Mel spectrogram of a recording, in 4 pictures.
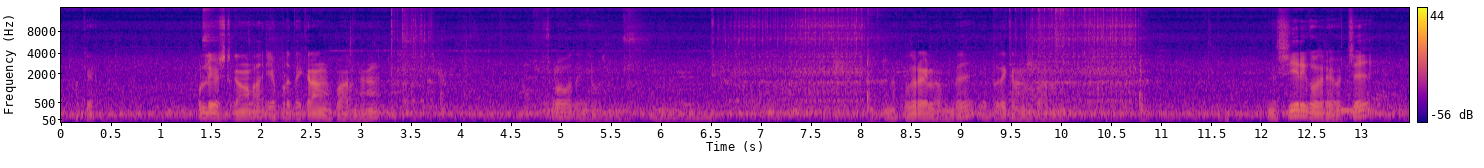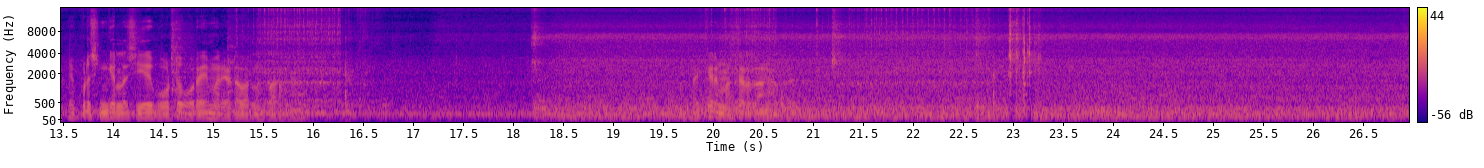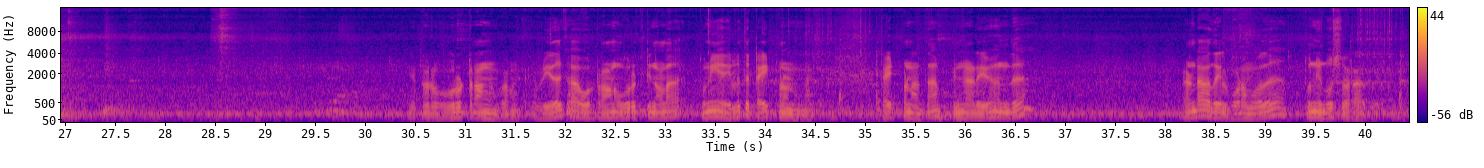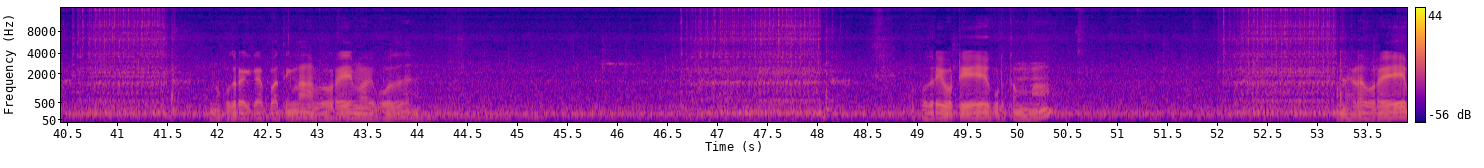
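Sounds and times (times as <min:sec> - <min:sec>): sewing machine running: 0:03.2 - 0:03.9, 0:06.5 - 0:08.2, 0:09.6 - 0:10.9, 0:15.1 - 0:16.6, 0:18.2 - 0:27.3, 0:33.6 - 0:35.2, 0:39.8 - 0:41.7, 0:46.6 - 0:48.3, 0:52.0 - 0:53.3
low motor hum: 0:18.3 - 0:27.6.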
